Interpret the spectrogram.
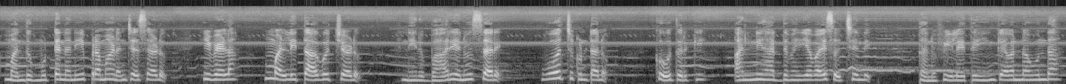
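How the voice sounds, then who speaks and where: Mellow, plaintive long-suffering wife, played by a woman. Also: a little high, fairly even intonation, measured pace, long pauses, faint music behind, natural voice. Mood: tearful prayer. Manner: plaintive, earnest. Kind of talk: dramatised moral story dialogue.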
